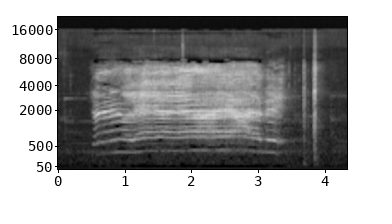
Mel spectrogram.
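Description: A man lets out one long, loud, strained, raw scream held for about three seconds, a real scream at the start of a rock album's title track, then it cuts off, followed by a couple of brief knocks.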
